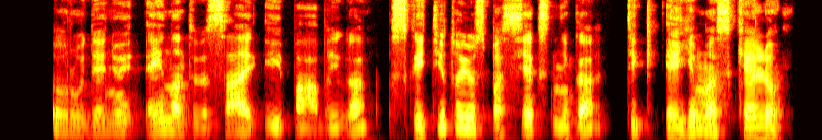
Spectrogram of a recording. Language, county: Lithuanian, Šiauliai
